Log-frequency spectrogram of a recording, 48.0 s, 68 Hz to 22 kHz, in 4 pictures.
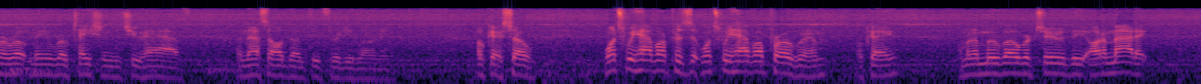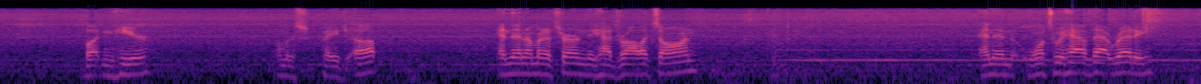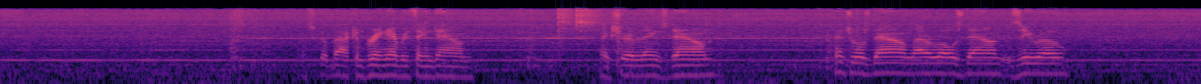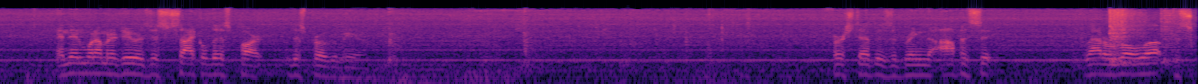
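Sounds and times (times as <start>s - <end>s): hydraulic power unit humming: 0.0s - 48.0s.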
